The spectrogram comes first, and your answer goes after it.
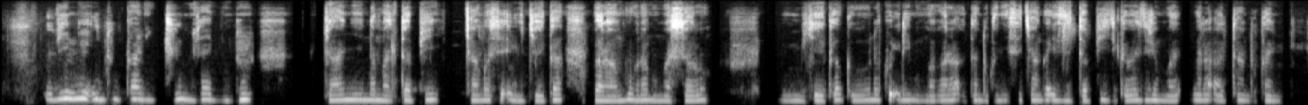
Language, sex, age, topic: Kinyarwanda, male, 18-24, finance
